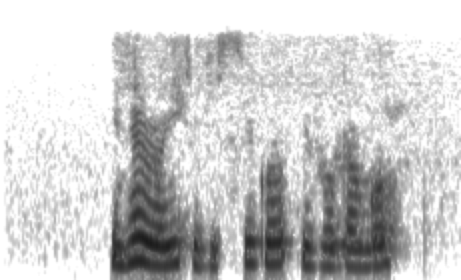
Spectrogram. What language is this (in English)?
Kinyarwanda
